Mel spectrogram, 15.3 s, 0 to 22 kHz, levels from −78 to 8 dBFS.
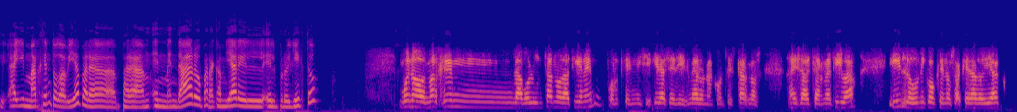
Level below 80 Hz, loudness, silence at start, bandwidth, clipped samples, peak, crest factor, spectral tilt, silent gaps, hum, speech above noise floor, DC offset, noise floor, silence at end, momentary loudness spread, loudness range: -60 dBFS; -25 LUFS; 0 s; 12.5 kHz; under 0.1%; -8 dBFS; 18 dB; -4.5 dB/octave; none; none; 39 dB; under 0.1%; -65 dBFS; 0.2 s; 13 LU; 3 LU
